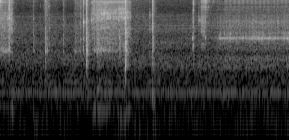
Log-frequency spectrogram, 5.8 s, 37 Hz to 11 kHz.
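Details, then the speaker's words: Old NEC-based CD-ROM drive (Intersect CDR-84) reading a pressed CD: scattered seek clicks, then a steady faint spin whine; normal reading. Problem appears only with CD-Rs, from a threshold laser or low CD-R reflectivity. "it's working exactly as it should"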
